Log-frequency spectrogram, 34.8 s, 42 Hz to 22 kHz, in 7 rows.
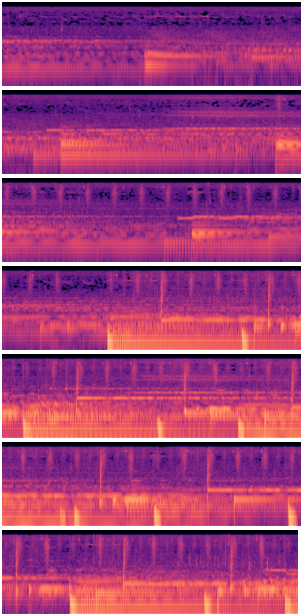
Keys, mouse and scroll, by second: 0.7-1.3 scroll up 5, 1.3-2.5 scroll up 1, 2.5-4.2 scroll up 6, 4.2-5.2 scroll up 5, 5.2-7.3 scroll up 1, 7.3-10.2 drag, 12.1 click, 12.8-15.2 drag, 15.2-15.7 scroll down 2, 16.9 click, 18.8-20.9 drag, 20.9 scroll down 1, 21.7-24.4 drag, 24.4-26.1 scroll down 15, 26.1-26.5 drag, 26.5-27.6 scroll down 3, 27.6-32.9 drag, 32.9 scroll down 3, 33.4-34.2 middle drag, 34.2 scroll up 4, 34.5-34.8 middle drag.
